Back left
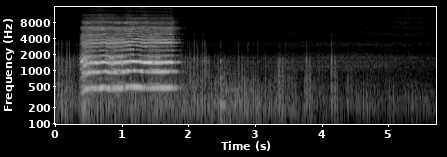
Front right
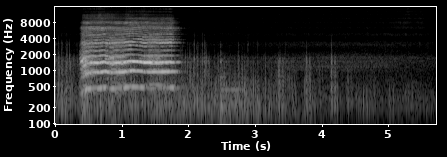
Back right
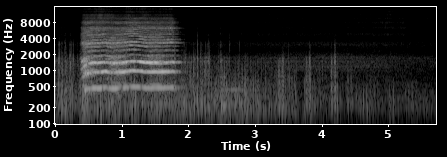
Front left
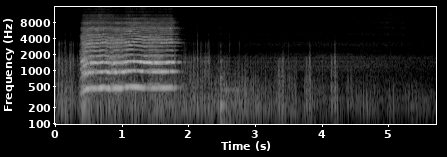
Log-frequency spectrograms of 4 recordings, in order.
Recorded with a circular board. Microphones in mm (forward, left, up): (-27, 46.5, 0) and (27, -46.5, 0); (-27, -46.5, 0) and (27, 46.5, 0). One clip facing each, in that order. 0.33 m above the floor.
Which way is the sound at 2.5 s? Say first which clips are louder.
Back left 1 dB, front left 5 dB; 55° left.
